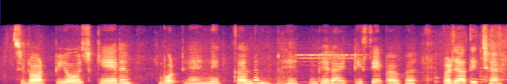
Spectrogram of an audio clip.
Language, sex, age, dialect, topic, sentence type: Maithili, female, 18-24, Bajjika, agriculture, statement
